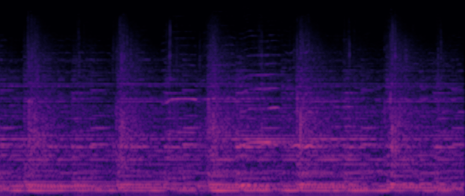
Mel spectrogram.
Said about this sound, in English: Are you ready to sing? Clap your hands, all right?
